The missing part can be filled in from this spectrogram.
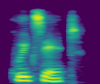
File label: "quickset", Indian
